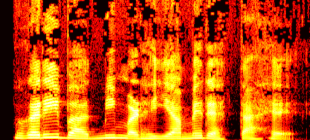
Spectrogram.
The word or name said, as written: मढ़ैया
